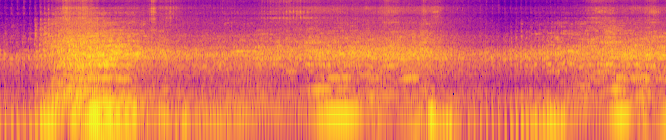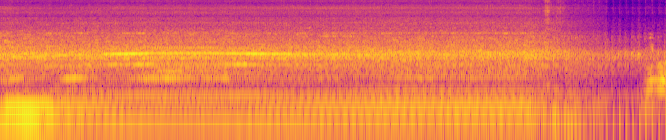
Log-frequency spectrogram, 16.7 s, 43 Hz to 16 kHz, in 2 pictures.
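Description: A motorcycle engine revs up and holds at a steady high idle around 4500 RPM during a battery charging system check, a continuous close mechanical drone with a brief rise at the start.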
